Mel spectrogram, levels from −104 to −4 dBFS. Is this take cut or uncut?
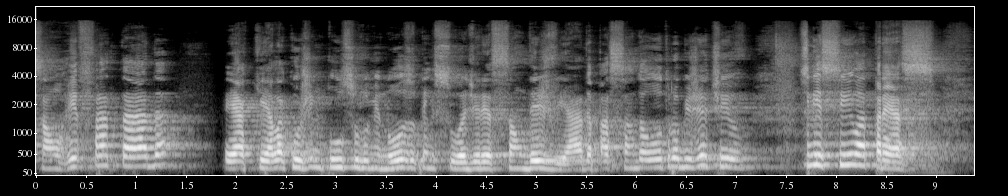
cut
